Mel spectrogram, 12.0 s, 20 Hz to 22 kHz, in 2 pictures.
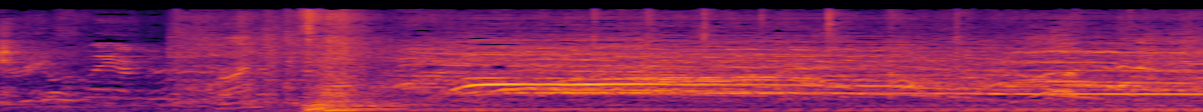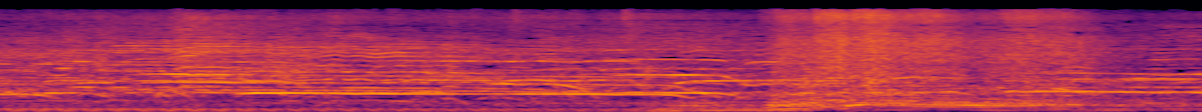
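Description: Dodge Scat Pack's 6.4-litre HEMI V8 firing up about a second and a half in and then idling steadily on plastic-derived 'plastoline' fuel, the tank having been empty before. A crowd cheers and whoops over it.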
